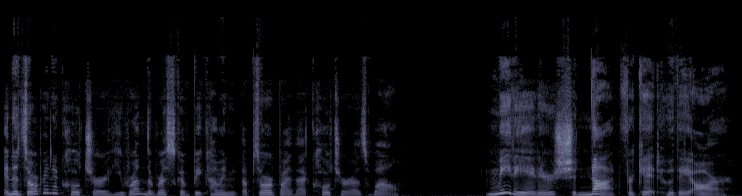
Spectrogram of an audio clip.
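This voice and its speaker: A woman's voice: medium pitch, lively intonation, moderate pace, darkish tone. A woman voicing an earnest, indignant teenage girl student who is rigidly rule-bound, speaking formally and emphatically in a dramatic visual novel fan dub. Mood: resolute. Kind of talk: dramatic first-person visual novel narration and dialogue.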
